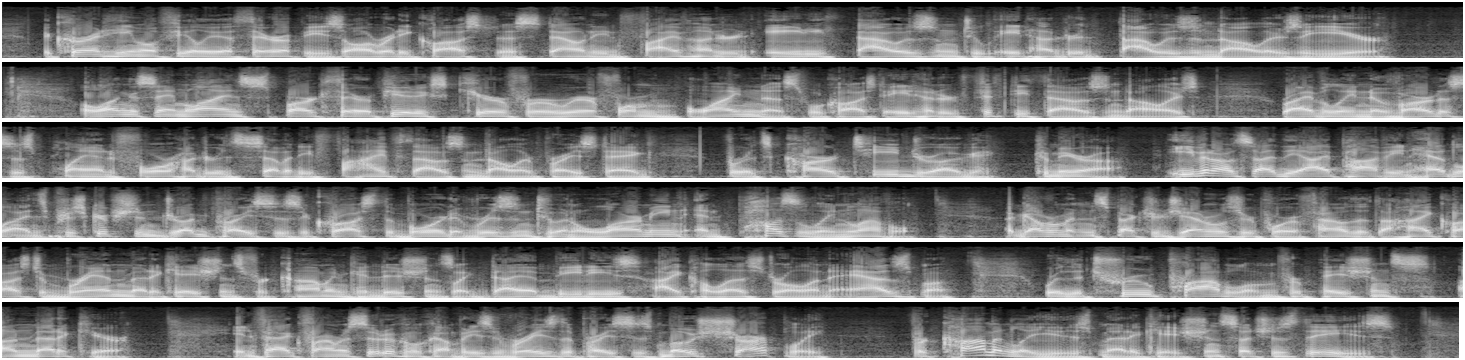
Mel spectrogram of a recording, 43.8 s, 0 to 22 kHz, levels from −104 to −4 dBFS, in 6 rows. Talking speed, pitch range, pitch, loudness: 150 wpm, 80-100 Hz, 90 Hz, -17 LUFS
